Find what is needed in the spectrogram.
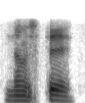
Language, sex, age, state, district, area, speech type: Hindi, male, 30-45, Uttar Pradesh, Bhadohi, rural, conversation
